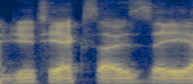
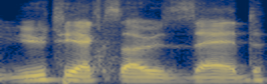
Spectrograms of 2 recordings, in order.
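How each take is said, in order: First: The last letter is said as zee. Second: The last letter is said as zed.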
